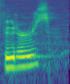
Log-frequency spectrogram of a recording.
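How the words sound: The word is said with an American pronunciation. "I think Fooders is the American way of pronouncing it"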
